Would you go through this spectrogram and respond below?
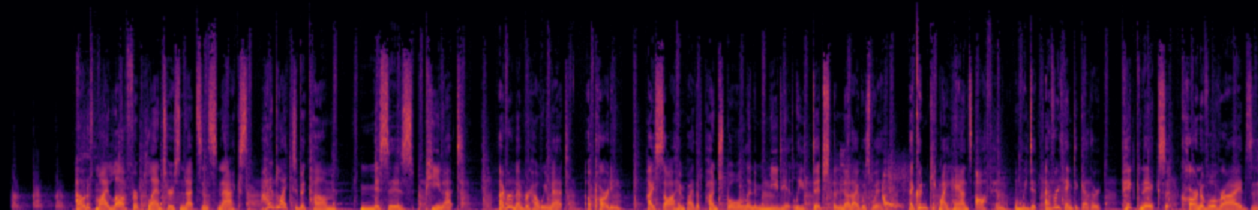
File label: Commercial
